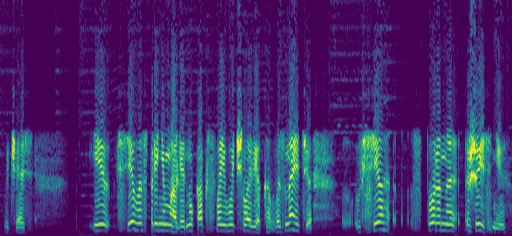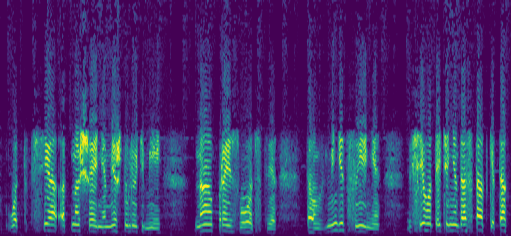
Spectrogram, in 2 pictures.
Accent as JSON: {"language": "Russian", "region": "Saint Petersburg", "country": "Russia", "tie": "born or raised there", "lives_now": "Obninsk, Russia", "said": "Это Обнинск … Я ленинградка, я родилась там, жила там. Ну, волею судеб, вот, попала в город Обнинск."}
